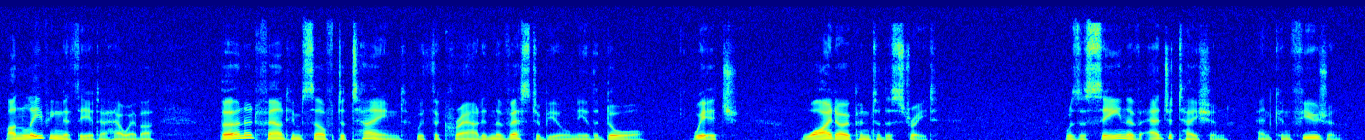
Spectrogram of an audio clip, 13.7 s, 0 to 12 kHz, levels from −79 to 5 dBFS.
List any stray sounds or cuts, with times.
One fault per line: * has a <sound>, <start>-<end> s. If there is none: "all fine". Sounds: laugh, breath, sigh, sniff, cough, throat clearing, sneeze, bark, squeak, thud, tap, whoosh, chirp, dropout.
all fine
